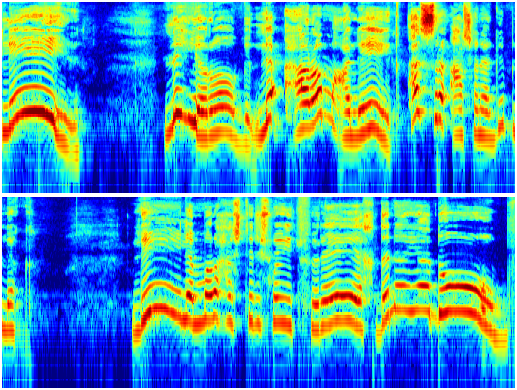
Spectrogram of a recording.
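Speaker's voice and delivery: high, loud, whiny pleading to the butcher; hammed-up tearful protest over the price; mock wailing complaint. To the chicken seller Ahmed about prices, high whiny mock wail. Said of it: "وكنت بعيط، بقول لأحمد بتاع الفراخ".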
